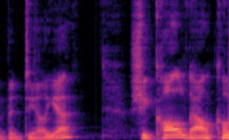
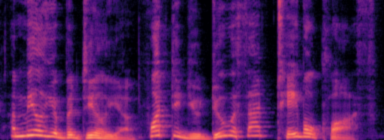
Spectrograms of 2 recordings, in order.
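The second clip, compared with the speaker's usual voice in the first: raised, high-pitched demand for an explanation; exasperated scolding; 7 semitones higher, 3 dB louder than usual. A narrator's reading. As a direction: confront the maid over a mishap. Upset employer questions maid about tablecloth.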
